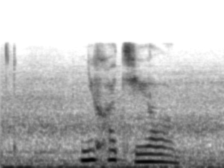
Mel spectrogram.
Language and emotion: Russian, sad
